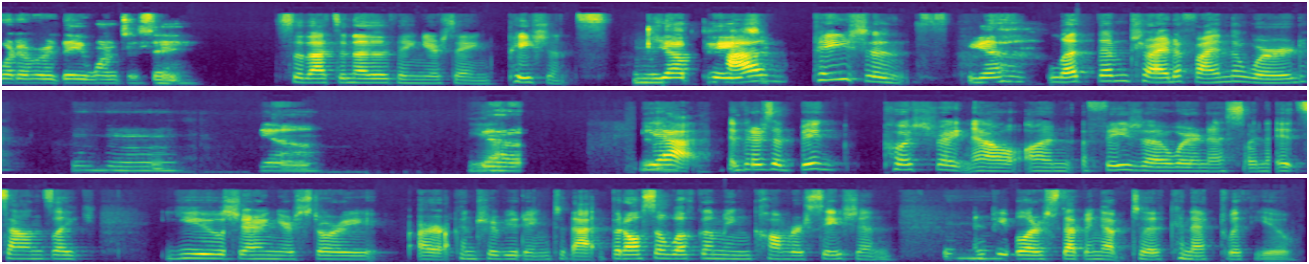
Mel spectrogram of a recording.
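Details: Adult interviewer in conversation; Typical speech.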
